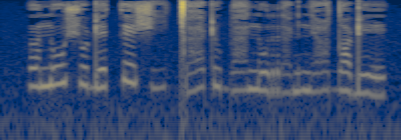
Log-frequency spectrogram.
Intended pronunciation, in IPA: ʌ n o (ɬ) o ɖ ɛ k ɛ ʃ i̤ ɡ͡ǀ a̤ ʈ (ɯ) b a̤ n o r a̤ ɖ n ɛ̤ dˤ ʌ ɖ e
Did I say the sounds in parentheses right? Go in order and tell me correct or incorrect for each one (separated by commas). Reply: incorrect, correct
